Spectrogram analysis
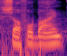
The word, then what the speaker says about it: Schiefelbein: Um, it's it's Shufflebine. pronounced that right.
